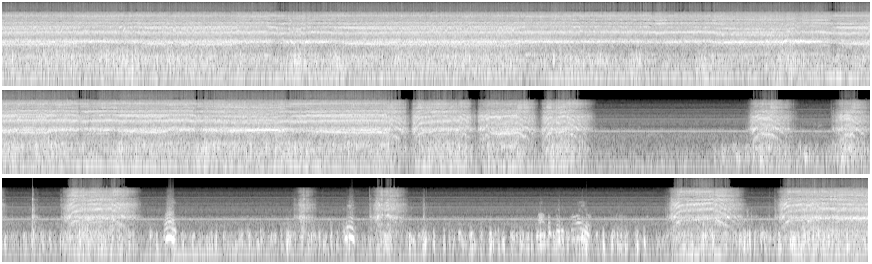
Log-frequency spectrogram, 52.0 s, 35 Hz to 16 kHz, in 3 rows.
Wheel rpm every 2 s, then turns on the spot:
210, 220, 220, 220, 210, 230, 230, 220, 220, 220, 220, 210, 170, 140, 60, 0, 40, 20, 90, 0, 10, 20, 0, 0, 90, 150.
none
